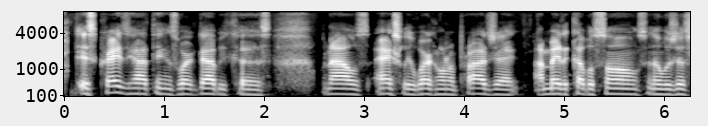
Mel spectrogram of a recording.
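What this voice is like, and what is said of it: Raspy, slightly lost voice. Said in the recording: “my voice gets a little raspy. I just had an album release party and I kind of lost my voice a little bit.”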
